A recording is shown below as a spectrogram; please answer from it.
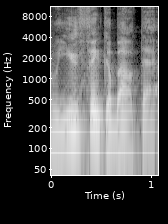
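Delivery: deep voice dropped way down low. Imitating a ministry founder's catchphrase: Steve Brown deep voice. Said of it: "who's got that real deep voice, and he says".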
